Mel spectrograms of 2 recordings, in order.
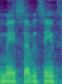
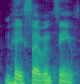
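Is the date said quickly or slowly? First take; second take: quickly; slowly. First: The date is said quickly and excitedly. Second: The date is said slowly and deliberately. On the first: The speaker calls it wrong. "I got so hyped" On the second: The speaker calls it right. "I'm going to slow it down"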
